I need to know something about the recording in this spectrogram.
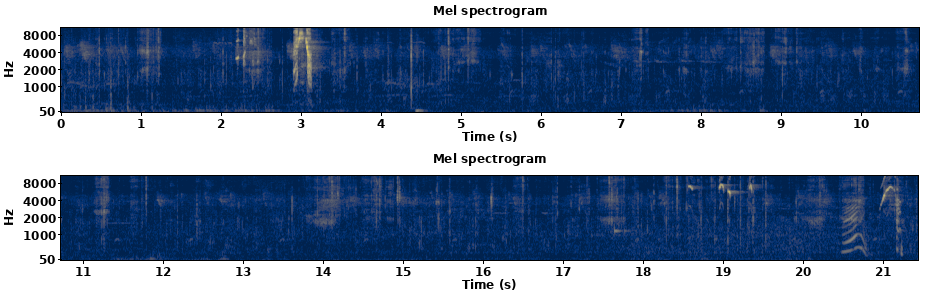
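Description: Young monkeys chew and munch on food up close.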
